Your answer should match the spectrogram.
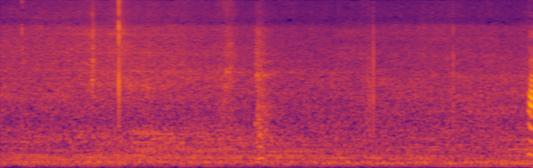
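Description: A steady low motor hum, like an engine running nearby, with a faint click about a second in.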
